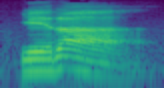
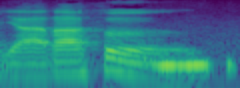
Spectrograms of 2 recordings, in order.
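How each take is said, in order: First: The name is said as Yera. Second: The name is said as Yarah.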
